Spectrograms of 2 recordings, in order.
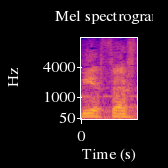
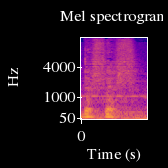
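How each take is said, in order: First: It is spelled out as three separate letters. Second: It is said as one blended word. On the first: "Instead of them saying BFF" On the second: "they pronounce it biffiff"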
